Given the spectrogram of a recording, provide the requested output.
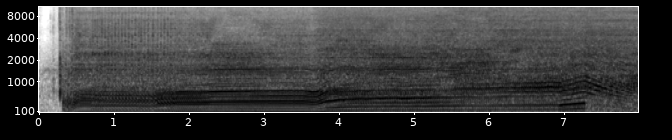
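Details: Older, little-used Stihl 036 Pro chainsaw, 20 in original bar and chain, 150 psi compression: pulls to life, climbs through a rising rev, then holds a clean, even high-pitched two-stroke scream with no misses; healthy saw.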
